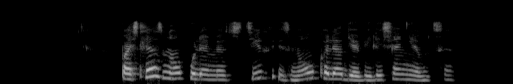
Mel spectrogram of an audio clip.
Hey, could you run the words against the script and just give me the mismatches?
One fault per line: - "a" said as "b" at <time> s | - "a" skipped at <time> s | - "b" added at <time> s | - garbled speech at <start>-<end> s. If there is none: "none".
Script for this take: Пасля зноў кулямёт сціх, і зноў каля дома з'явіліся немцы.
- "дома" skipped at 3.4 s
